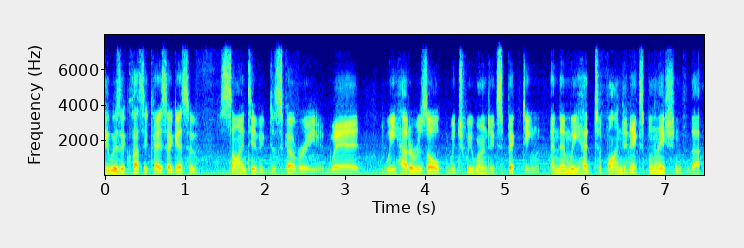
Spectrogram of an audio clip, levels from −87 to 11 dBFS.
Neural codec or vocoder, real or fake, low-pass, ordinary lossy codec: codec, 16 kHz, 0.9 kbps, LongCat-Audio-Codec; fake; 7.2 kHz; Opus, 64 kbps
